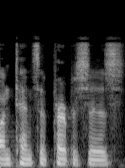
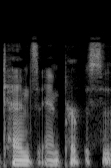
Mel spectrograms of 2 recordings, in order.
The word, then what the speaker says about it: intents and purposes: I am surprised because I always said all intensive purposes it says that it is a common misspelling and mispronunciation of the phrase for all int intents and purposes well for all intents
